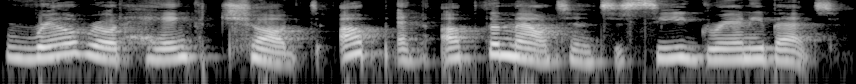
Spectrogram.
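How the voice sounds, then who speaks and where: A woman reading a children's storybook aloud in an animated, deliberate way. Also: a little high. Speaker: storybook reader. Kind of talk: expressive children's read-aloud narration.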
